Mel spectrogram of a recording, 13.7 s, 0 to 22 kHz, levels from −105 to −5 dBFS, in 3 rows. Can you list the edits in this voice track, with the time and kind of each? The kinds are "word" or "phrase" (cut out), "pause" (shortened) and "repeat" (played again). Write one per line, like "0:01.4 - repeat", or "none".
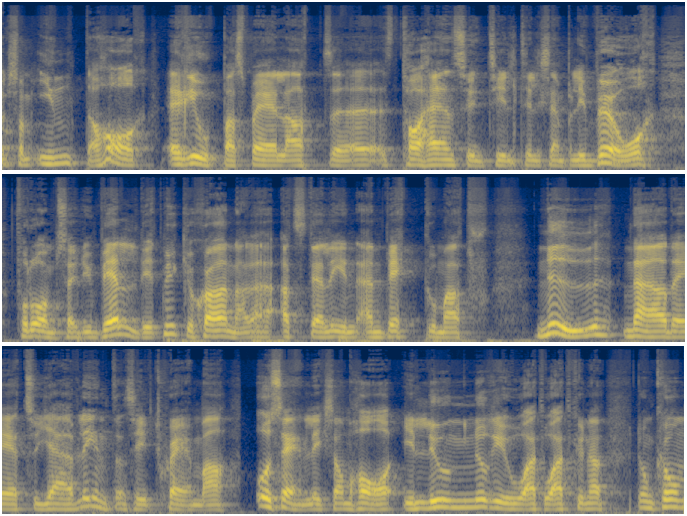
0:01.0 - pause
0:10.7 - pause
0:12.7 - repeat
